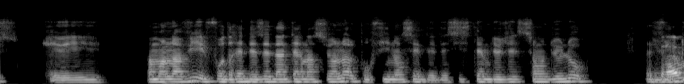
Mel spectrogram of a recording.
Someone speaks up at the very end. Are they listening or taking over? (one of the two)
listening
